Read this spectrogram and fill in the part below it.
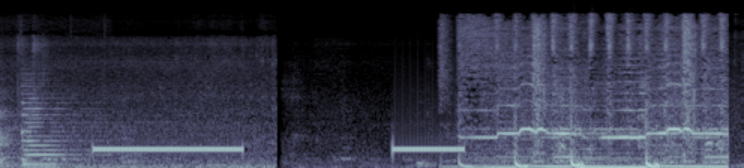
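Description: A telephone dial tone sounds twice with a short gap between, then gives way to a loud, dense burst of comedic music with a drum beat, heard on a phone call in a Marathi comedy sketch.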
